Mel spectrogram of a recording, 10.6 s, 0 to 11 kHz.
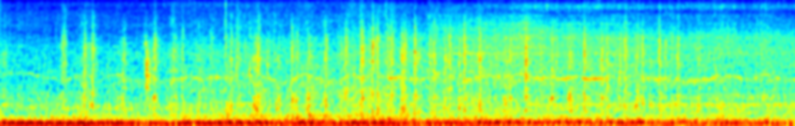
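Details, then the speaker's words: Fox-body Mustang with budget turbo 302 GT40 build, about 500 hp, broken T5 manual transmission: loud uneven metallic clatter like a box of bolts over low drone while driving; owner guesses broken input, third gear and countershaft teeth; quiet with clutch pedal pressed. "We ended up breaking Dad's T5 transmission. It sounds like a box of bolts when you actually drive around a little bit with it naturally because there's probably teeth all over the bottom of the transmission."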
